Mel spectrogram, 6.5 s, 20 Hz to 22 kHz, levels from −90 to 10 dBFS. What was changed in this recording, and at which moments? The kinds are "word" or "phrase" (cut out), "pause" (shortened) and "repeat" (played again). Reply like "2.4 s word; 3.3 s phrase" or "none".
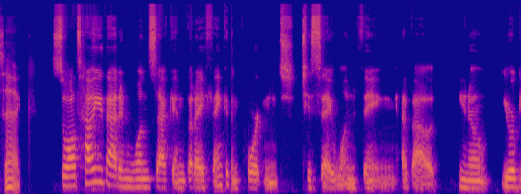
2.9 s word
